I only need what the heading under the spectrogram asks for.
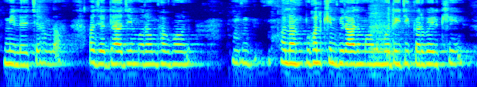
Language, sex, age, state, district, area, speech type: Maithili, female, 18-30, Bihar, Begusarai, rural, spontaneous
